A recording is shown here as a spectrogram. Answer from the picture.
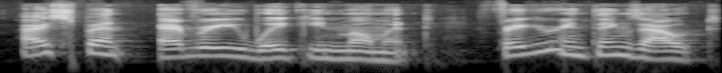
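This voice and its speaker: At a moderate pace, a man talks with ordinary pitch variation in a very clean recording with a silent background. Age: 50s. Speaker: podcast host. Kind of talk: podcast monologue.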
